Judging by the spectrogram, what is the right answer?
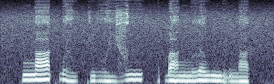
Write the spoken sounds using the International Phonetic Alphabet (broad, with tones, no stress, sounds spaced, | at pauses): ŋ aː˦˥ k̚ l ə̤˨˩ w k w o̤˨˩ j v ɨ˧ | ɓ a˧ ŋ l ə˧ w ŋ ɨ̰˧˨ ŋ a˨˩ t̚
